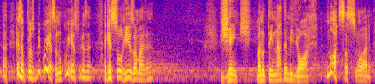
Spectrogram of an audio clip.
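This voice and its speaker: Brazilian priest preaching, animated, does funny voices, big echoey church sound. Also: male voice, high-pitched. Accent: Brazilian Portuguese. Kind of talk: lively sermon. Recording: long reverb of a large hall.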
